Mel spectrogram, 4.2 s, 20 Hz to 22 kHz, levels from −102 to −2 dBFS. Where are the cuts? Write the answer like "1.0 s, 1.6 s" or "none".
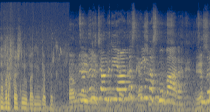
1.4 s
